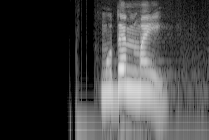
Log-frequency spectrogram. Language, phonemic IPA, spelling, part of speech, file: Tamil, /mʊd̪ɐnmɐɪ̯/, முதன்மை, noun, Ta-முதன்மை.ogg
- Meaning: superiority, supremacy, priority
